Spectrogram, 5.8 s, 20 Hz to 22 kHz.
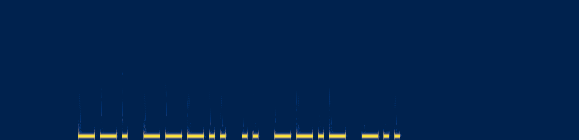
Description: Morse code, heard as a keyed tone, about 22 wpm, 700 Hz. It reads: G8IQD
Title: DXCC-100 Call Signs - 5 Characters - Repeated 2x - 22wpm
